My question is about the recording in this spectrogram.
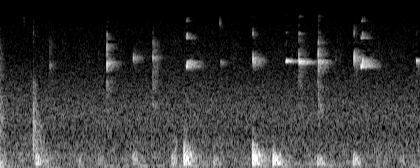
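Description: Faint squeaks and light taps of a dry-erase marker on a whiteboard, in short irregular strokes as handwriting goes on.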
